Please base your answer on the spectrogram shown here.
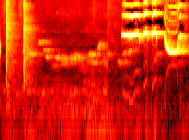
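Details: Morning song of a magpie-robin, played so that quiet birds answer: two sharp clicks and faint notes, then loud, pure whistles holding high before a swooping, looping final note.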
